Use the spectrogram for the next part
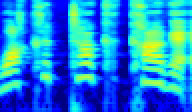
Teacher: I really like the way it goes from the tip of your tongue to the back of your tongue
